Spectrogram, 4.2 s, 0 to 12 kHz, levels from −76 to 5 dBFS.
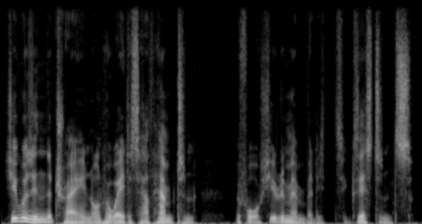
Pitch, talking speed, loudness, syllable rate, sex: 100 Hz, 215 wpm, -21 LUFS, 6.8 syllables/s, male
